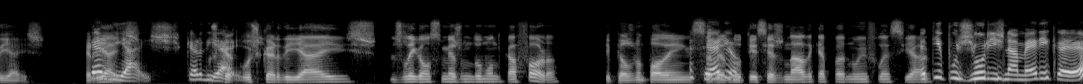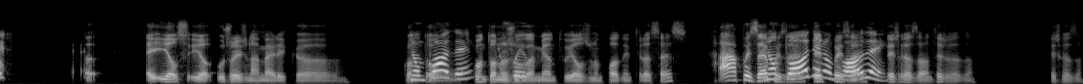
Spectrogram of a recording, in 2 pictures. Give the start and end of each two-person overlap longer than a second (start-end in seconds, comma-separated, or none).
14.9-16.2, 18.4-19.8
